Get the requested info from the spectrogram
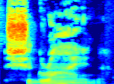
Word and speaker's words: chagrin: Oh, Nick, in England, it's chagrin. – Oh, is it? The E is pronounced there? – Yeah, the E is violent. – The E is, there's just an E there. It's one of those... We don't have the E, they have the E.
